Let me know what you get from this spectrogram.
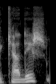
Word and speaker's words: Kaddish: Eh, och eh, om jag skulle uttala det, vilket jag kommer göra fel, skulle jag säga att den heter Kaddish, men du skulle säga att den heter? – Eh, helt rätt, oh, Kaddish.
